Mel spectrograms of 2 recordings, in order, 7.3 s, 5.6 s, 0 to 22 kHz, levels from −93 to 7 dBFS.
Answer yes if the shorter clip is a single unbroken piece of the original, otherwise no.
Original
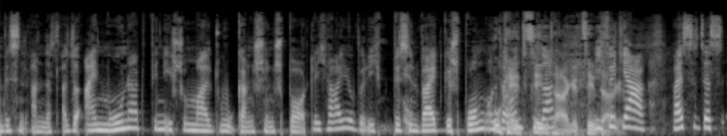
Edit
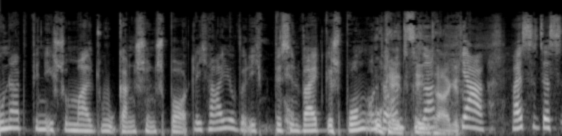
no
